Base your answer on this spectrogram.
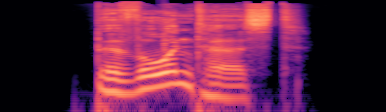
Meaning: inflection of bewohnen: 1. second-person singular preterite 2. second-person singular subjunctive II
- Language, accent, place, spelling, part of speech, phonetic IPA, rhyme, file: German, Germany, Berlin, bewohntest, verb, [bəˈvoːntəst], -oːntəst, De-bewohntest.ogg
